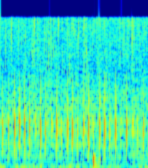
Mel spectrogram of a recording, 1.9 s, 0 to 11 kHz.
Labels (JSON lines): {"label": "biophony, rattle", "recorder": "SoundTrap 500"}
